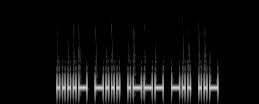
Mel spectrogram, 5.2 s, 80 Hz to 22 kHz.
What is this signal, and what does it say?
Morse code, heard as a keyed tone, about 22 wpm, 700 Hz. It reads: 4BJDU
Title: Five Challenging Letter-Number Combinations 22wpm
